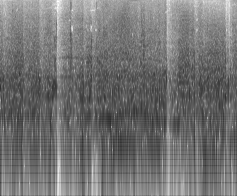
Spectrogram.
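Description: Ambient noise inside a shopping centre: a steady, dense background noise.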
